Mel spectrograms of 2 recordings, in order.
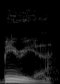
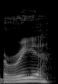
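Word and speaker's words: birria: been giving me hell it's beia beia so he said oh when I get this turkey col down I'm be a to roll the Mars and everything like I'm starting to work on it oh look at you yourbody said it's pronounced you got it it's not Berea Berea man in the South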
